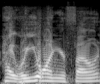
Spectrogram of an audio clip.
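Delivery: mock angry telling-off. Speaker retells a man yelling at them about being on their phone; retelling a yell. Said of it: "got yelled at".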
